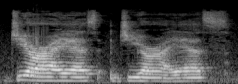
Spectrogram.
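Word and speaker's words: gris-gris: in this case um it's actually spelled a little bit different but it's pronounced the same gris gris and that has to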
